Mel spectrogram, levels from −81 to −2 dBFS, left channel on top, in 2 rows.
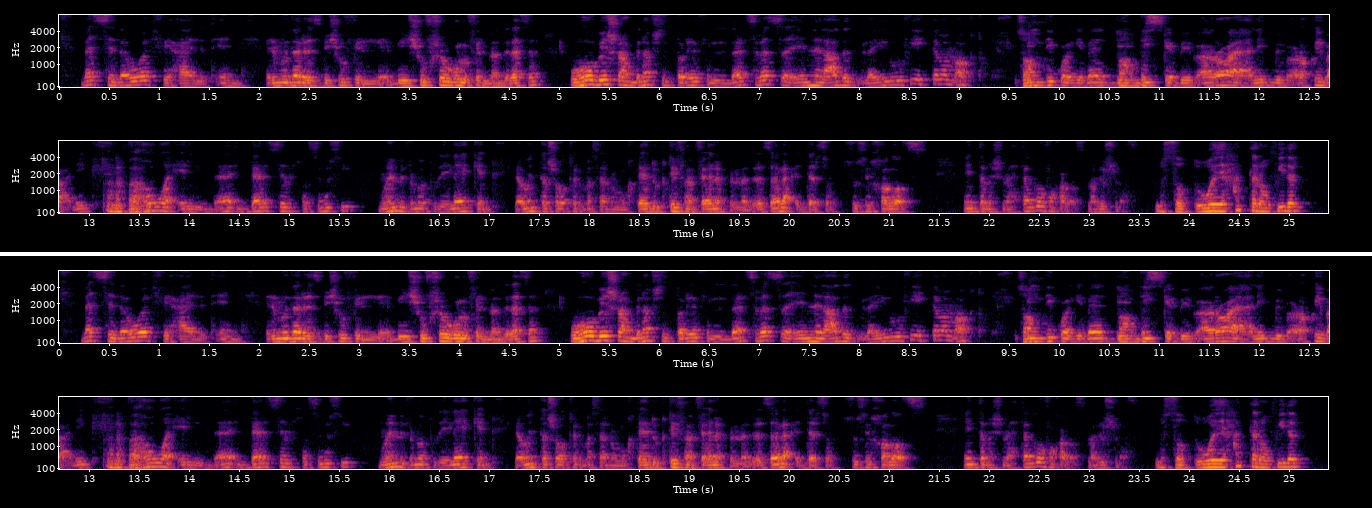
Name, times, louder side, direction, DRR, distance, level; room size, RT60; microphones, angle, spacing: voice 1, 0.2-4.8 5.1-9.1 9.7-15.6 15.9-17.0 17.3-21.2 21.7-23.4, right 1 dB, 5° right, 0 dB, 0.9 m, -31 dB
voice 2, 10.6-11.0 13.2-13.6 23.7-25.1, left 1 dB, 30° left, -1 dB, 0.5 m, -28 dB
2.9 x 2.6 x 2.4 m, 0.23 s
head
